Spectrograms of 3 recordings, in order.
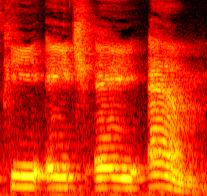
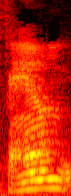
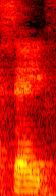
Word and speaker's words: Pham: this particular name Pham we always hear a lot of people trying to do something cute with it like safe okay so that's what I'm talking about if you want to say it right though you gotta say say it one more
